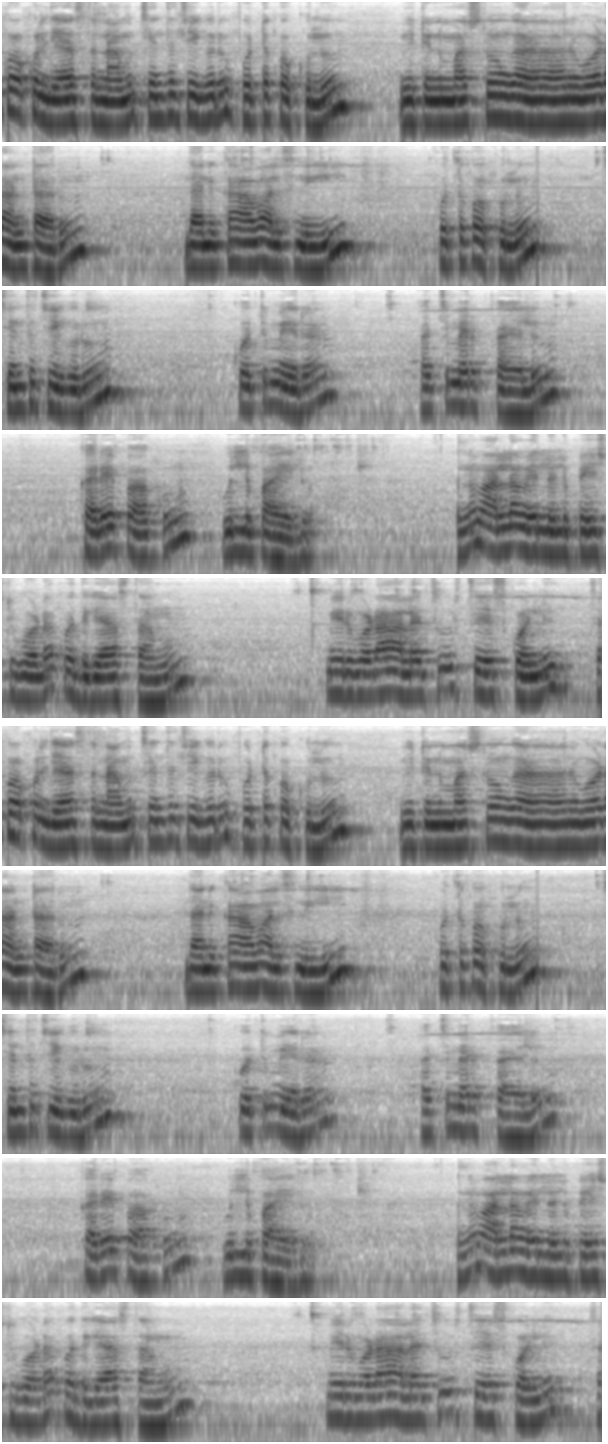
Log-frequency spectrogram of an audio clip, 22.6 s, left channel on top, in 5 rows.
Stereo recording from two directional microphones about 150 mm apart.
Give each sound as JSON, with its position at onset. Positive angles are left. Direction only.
{"t": 0.0, "sound": "a woman's voice", "side_deg": 20}
{"t": 9.3, "sound": "speech", "side_deg": 40}
{"t": 10.8, "sound": "a woman's voice", "side_deg": 55}
{"t": 14.2, "sound": "speech", "side_deg": 60}
{"t": 17.0, "sound": "a woman's voice", "side_deg": 45}
{"t": 20.6, "sound": "speech", "side_deg": 40}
